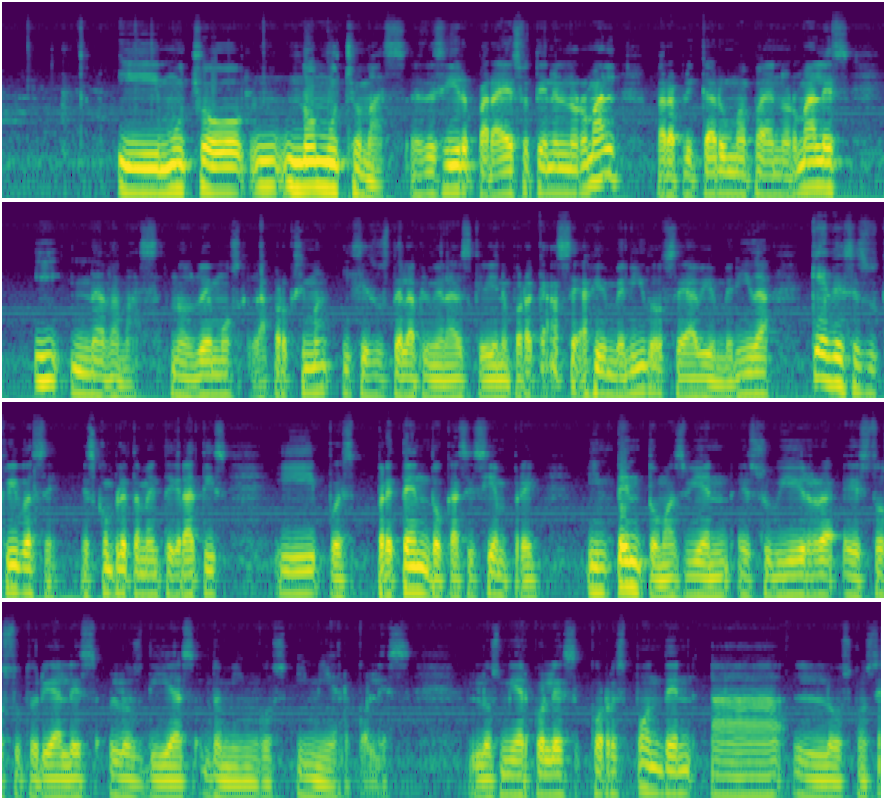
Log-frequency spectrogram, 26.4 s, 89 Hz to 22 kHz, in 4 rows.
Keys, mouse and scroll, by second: 22.2 click, 23.7-25.1 drag, 25.6 click.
